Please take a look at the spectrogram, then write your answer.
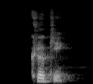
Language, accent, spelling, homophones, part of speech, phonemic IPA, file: French, France, cloquer, cloqué / cloquée / cloquées / cloqués, verb, /klɔ.ke/, LL-Q150 (fra)-cloquer.wav
- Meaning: 1. to blister (get blisters) 2. to blister (raise blisters) 3. to emboss (a textile)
